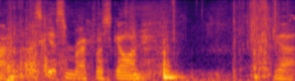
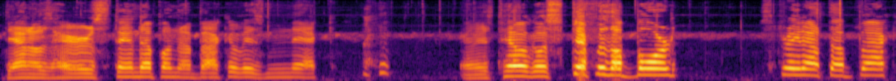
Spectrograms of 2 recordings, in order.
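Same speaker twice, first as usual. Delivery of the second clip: put-on telling a bedtime story to a sleepy child; bedtime story narration; 4 dB louder than usual. A narrator's reading. Dad reading a bedtime story to his son, animated storytelling.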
